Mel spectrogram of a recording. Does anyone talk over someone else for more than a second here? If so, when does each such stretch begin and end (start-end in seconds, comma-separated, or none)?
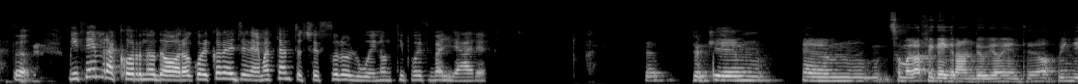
none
